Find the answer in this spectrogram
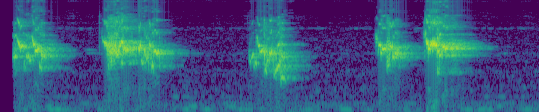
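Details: Pet budgerigar giving five separate harsh, scratchy chirps, each about half a second long, spaced roughly a second apart, with silence between and no other sounds.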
